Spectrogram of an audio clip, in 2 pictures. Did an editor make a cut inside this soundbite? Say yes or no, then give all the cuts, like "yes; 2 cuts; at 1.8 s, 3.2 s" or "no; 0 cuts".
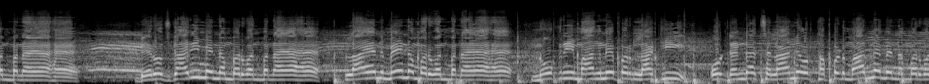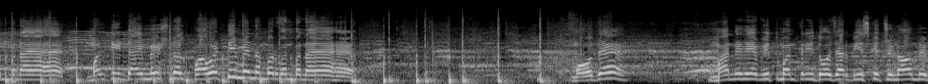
no; 0 cuts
